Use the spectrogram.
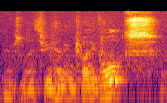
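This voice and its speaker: A man narrating a hands-on repair tutorial in a halting, unscripted way, as if working at a bench indoors. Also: mid-range voice, a crowd in the background. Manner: hesitant, unscripted, halting delivery. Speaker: electronics repair video host. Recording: roomy, distant mic, noisy background.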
